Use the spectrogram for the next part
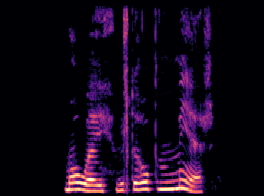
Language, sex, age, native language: Icelandic, male, 12, Icelandic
